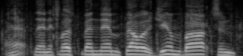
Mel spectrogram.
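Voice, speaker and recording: A man's voice: sits high, brisk. A man with a rural Western American drawl playing a simple, folksy, deferential lawman's sidekick in a radio western. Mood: curious, eager. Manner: folksy, hesitant, plain-spoken. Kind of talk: old-time radio western acting.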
